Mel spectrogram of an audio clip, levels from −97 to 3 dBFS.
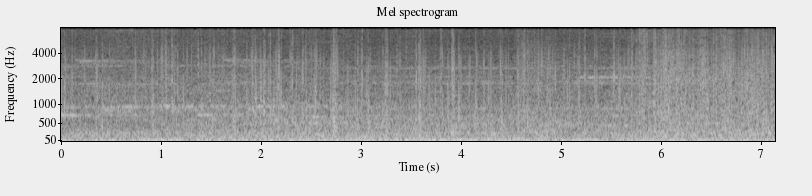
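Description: Integer overflow runs through the whole clip. The signal was driven about 8 dB past full scale, and instead of being limited, the samples that crossed the ceiling wrapped around to the opposite extreme. A few percent of samples are affected, each heard as a violent crack on loud peaks, harsher than clipping. On a waveform, the peaks jump from the top rail straight to the bottom. A spectrogram shows broadband vertical streaks at each wrap, stopping at the empty band above 8 kHz that the call codec, which fits G.722 at 64 kbps, leaves behind.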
